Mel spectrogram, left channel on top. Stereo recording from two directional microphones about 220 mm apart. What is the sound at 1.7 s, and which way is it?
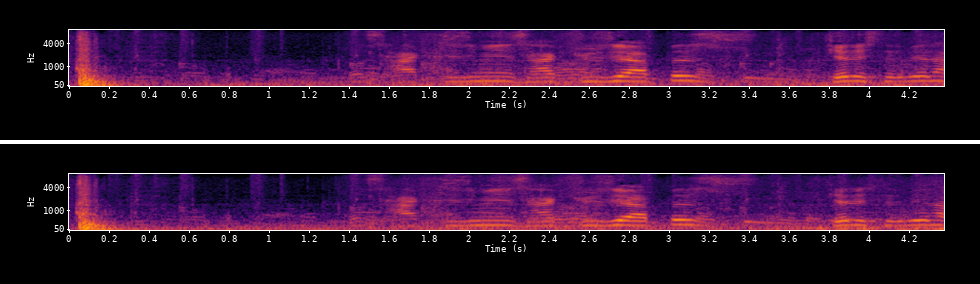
Speech, 40° left (ahead or behind).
